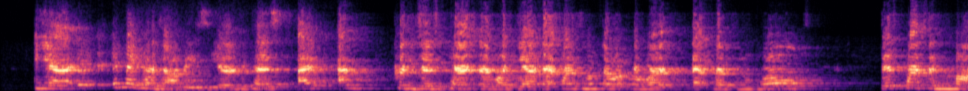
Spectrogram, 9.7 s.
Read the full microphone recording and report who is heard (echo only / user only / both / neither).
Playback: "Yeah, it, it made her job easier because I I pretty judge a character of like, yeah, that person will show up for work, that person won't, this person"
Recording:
echo only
